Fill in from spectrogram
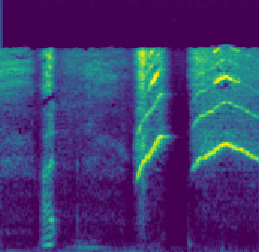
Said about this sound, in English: Oh, you can't do a wolf whistle. Huh? You can't wolf whistle at kids. Why? Well, it's a bit inappropriate. No, it's not. I'm reclaiming the wolf whistle.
